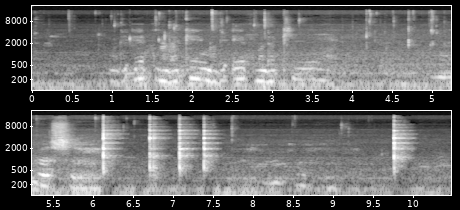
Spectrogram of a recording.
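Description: A ladle spreads thick sauce with soft wet squelching.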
